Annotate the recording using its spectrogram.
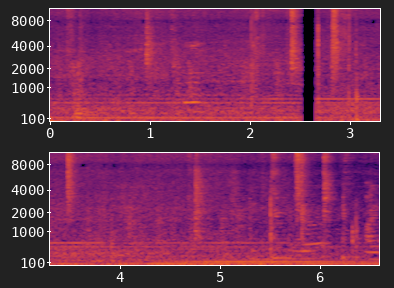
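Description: Steady hum of a running clothes dryer, with scattered light clicks and knocks. The sound drops out for an instant about two and a half seconds in.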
